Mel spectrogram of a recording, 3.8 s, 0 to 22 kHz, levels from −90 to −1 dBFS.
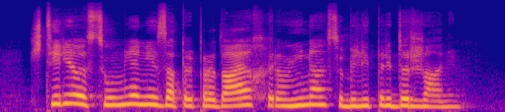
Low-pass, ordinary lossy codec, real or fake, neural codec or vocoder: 19.8 kHz; none; fake; codec, 44.1 kHz, 2.6 kbps, DAC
